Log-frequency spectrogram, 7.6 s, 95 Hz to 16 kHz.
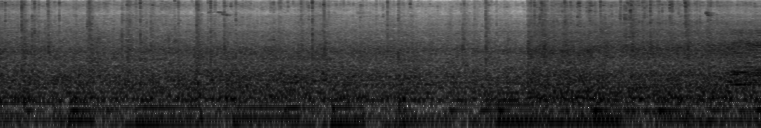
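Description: Williams O-gauge GG1 locomotive and passenger cars running on three-rail track: a steady rolling rumble with many small clicks from the wheels, and a low motor hum that comes and goes.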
